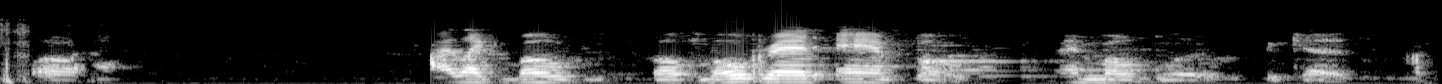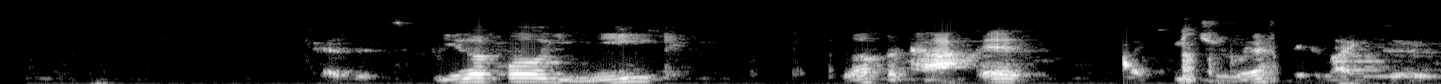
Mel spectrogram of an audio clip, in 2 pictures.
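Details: Adult male speaker; ordinary speech.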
